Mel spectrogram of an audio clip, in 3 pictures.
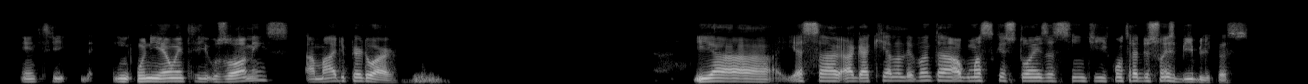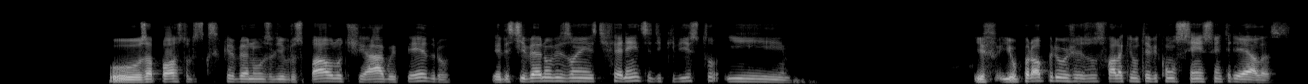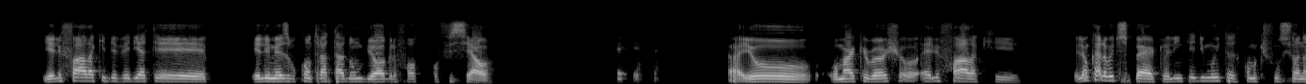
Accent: Brazilian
